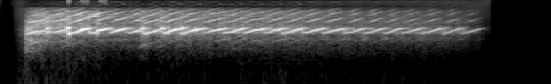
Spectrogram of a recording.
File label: alligator cartoon sound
